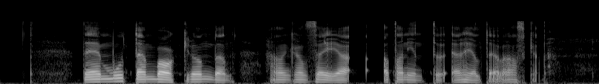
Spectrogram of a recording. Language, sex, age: Swedish, male, 16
